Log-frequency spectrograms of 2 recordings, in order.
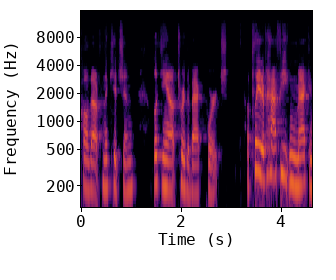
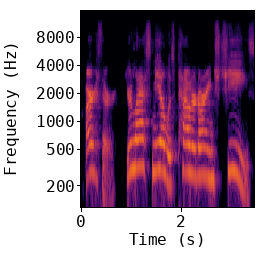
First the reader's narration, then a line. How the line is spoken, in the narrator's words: she called out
